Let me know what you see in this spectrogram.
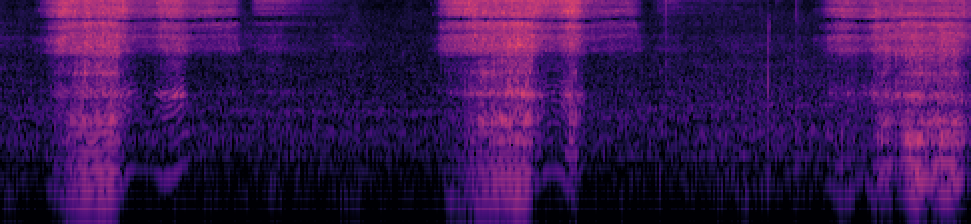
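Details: Sleeping person: loud, vibrating snores with a rising whistling tail, roughly three breath cycles in ten seconds; heavy snoring.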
